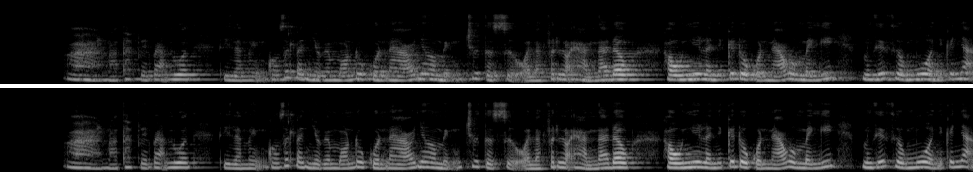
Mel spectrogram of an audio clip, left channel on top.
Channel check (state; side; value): normal; both; correlation 0.86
